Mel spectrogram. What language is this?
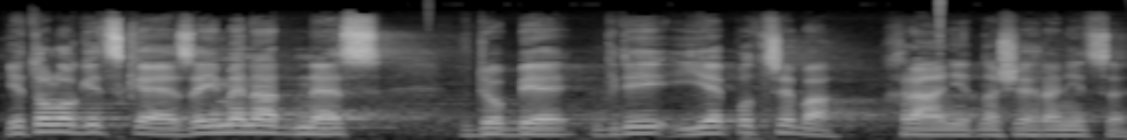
Czech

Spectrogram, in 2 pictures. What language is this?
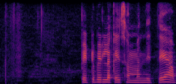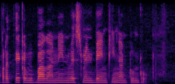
Telugu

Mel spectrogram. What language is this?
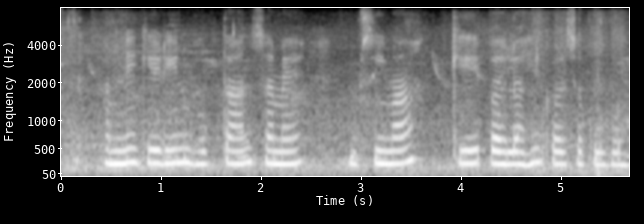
Magahi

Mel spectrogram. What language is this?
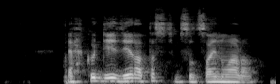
Kabyle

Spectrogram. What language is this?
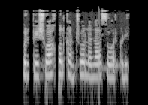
Pashto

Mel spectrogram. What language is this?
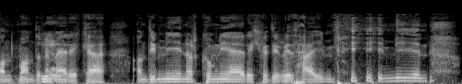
Welsh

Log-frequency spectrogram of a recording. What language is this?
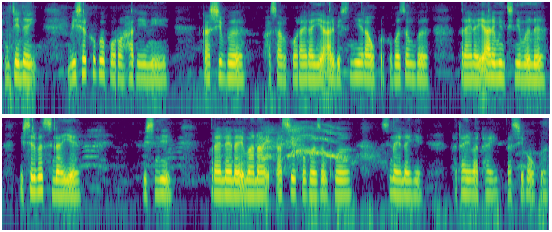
Bodo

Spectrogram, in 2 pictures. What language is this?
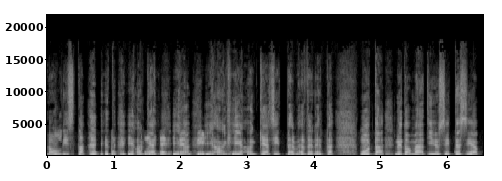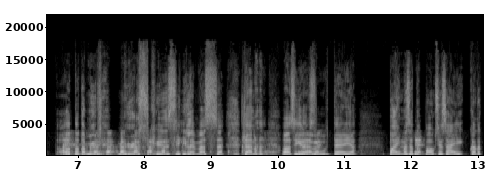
Finnish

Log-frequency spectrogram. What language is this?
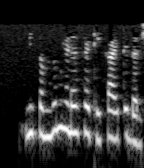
Marathi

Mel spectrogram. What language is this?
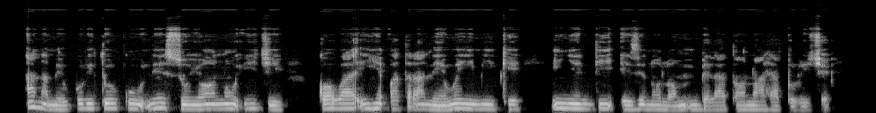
Igbo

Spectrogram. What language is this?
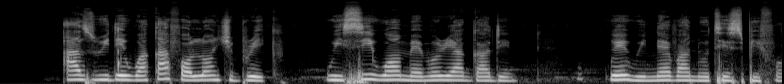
Nigerian Pidgin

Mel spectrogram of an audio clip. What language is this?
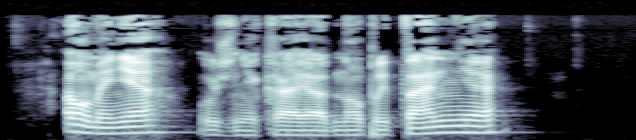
Belarusian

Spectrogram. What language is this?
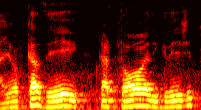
Portuguese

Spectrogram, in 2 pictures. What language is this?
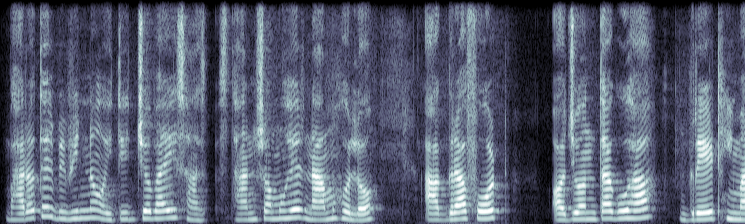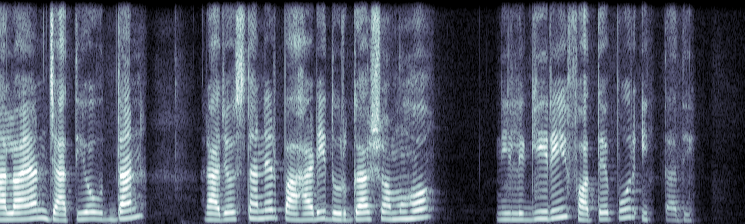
Bangla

